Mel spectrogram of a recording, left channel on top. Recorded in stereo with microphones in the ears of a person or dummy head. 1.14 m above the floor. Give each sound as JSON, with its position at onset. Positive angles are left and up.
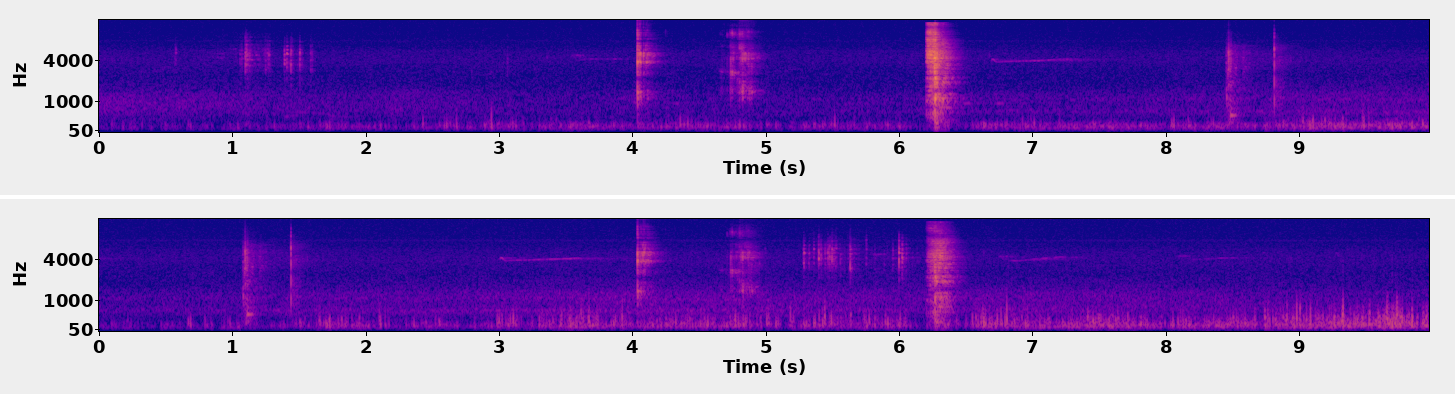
{"t": 4.0, "sound": "chewing", "side_deg": 30, "distance_m": 1.3}
{"t": 6.2, "sound": "a thud", "side_deg": 60, "distance_m": 1.5}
